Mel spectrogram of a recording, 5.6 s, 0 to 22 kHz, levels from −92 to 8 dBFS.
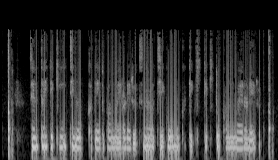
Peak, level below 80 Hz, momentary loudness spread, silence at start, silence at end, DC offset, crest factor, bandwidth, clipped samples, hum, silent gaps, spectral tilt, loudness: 0 dBFS; -44 dBFS; 6 LU; 0.15 s; 0.1 s; under 0.1%; 22 dB; 11.5 kHz; under 0.1%; none; none; -5.5 dB/octave; -22 LUFS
